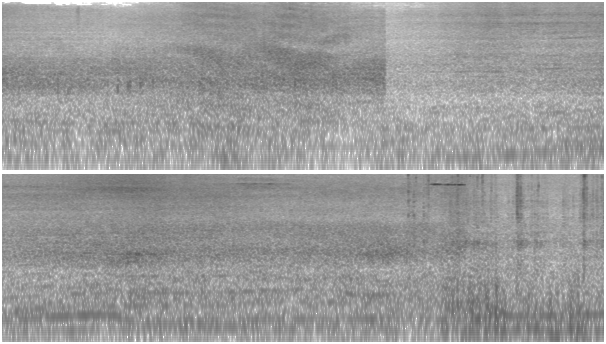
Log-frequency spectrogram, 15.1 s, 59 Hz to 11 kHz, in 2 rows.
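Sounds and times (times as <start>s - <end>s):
traffic passing: 0.0s - 15.0s
tyre and road noise: 0.0s - 15.0s.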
